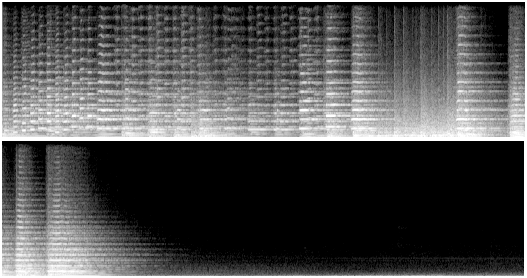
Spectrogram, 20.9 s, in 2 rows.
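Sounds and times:
violins in a baroque sinfonia allegro: 0:00.0 - 0:12.9
trumpets in a baroque sinfonia allegro: 0:00.0 - 0:13.2.

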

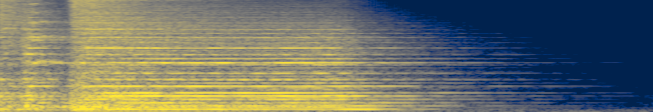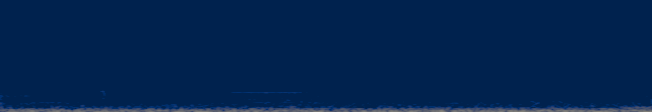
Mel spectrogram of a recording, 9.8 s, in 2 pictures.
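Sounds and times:
orchestra playing in F major: 0:00.0 - 0:04.0.

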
